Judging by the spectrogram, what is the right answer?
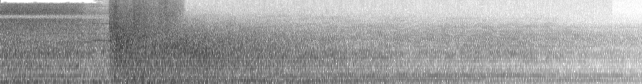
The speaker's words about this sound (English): we had no choice but to crash land on the Clyde, that garbage dump of a moon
